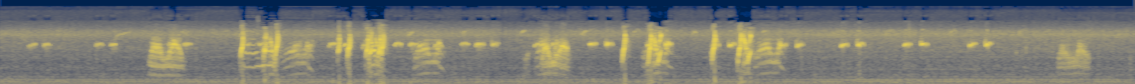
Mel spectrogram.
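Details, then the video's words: Morning calling by a female common quail: soft high pips in pairs at first, then a cluster of louder raspy, nasal squawks, before the paired pips return. "Madi batair ki awaz suba ke liye مادی بٹیر کی آواز"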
